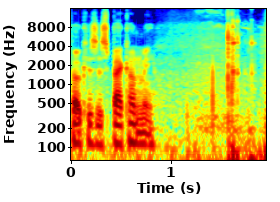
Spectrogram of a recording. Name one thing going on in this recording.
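A young man speaks briefly and calmly, close by.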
